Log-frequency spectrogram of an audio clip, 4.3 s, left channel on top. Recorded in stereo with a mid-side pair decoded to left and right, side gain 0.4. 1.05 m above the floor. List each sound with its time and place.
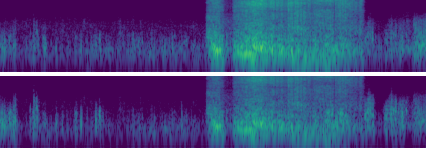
2.1 s tearing paper: 40° left, 0.6 m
